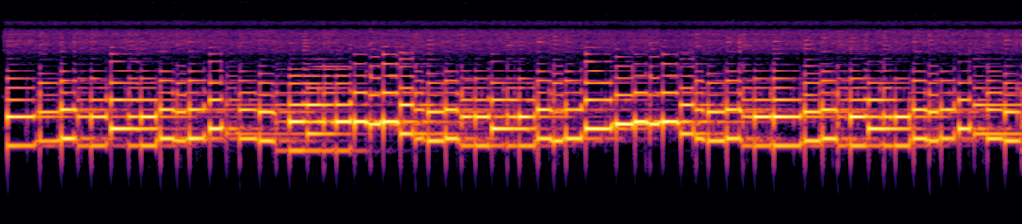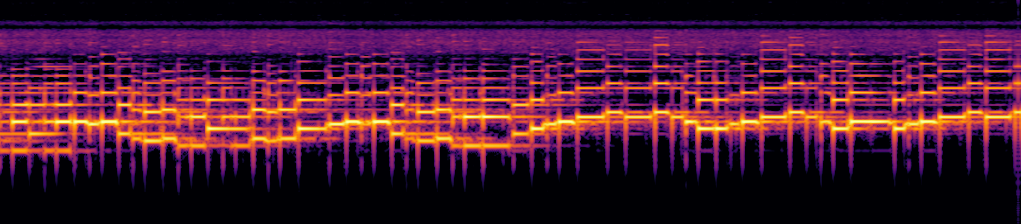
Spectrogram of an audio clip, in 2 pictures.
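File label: jig E dorian, Irish mandolin; Belmuse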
